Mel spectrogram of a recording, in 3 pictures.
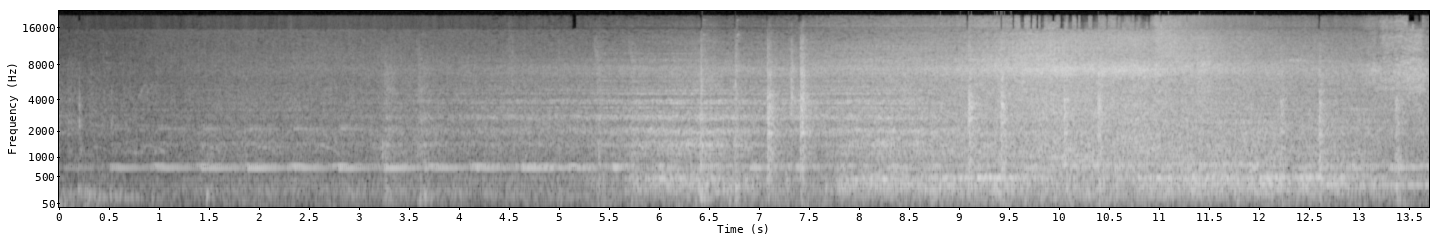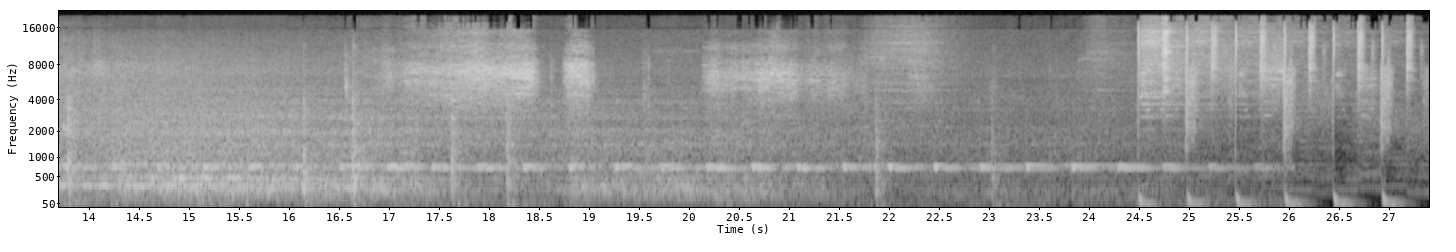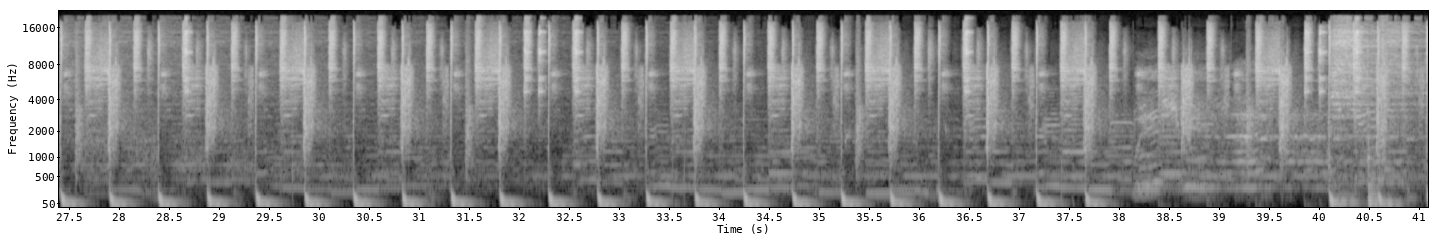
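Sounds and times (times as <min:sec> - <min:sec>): train rumble: 0:00.0 - 0:37.8
level crossing bell dinging: 0:00.4 - 0:10.1.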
